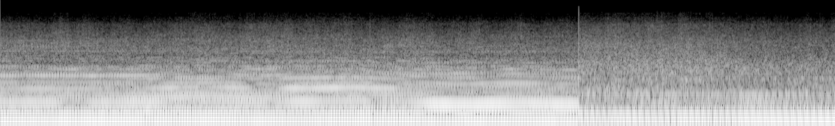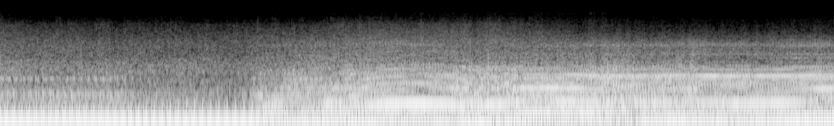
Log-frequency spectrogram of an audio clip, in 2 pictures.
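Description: Water splashes and sprays against the hull.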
